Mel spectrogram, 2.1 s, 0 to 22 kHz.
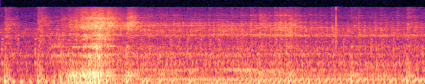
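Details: Suzuki RC100 two-stroke motorcycle, throttle blip then idle: crisp crackle rising briefly then settling to even, steady idle, engine still runs well; normal revving.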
